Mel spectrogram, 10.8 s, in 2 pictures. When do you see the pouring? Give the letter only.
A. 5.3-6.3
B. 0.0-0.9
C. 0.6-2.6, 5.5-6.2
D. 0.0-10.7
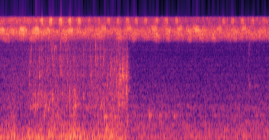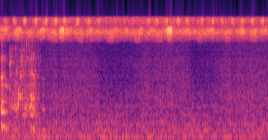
C.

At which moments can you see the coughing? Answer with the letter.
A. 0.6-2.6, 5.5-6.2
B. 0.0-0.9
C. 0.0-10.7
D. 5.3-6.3
D.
